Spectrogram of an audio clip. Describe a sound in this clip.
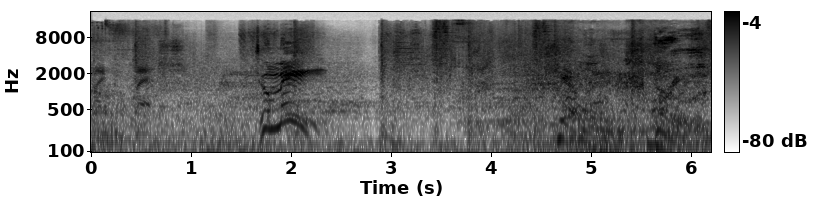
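Weapons clash and strike in a game battle.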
